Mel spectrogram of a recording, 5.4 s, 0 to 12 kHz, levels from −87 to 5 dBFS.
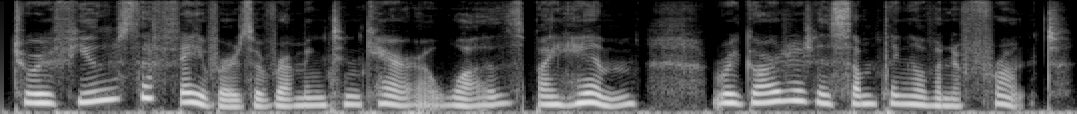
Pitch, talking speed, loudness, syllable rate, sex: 215 Hz, 180 wpm, -16 LUFS, 5.5 syllables/s, female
